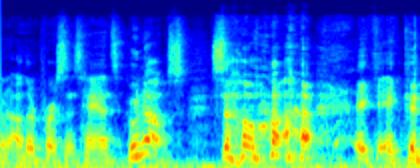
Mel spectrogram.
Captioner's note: laughs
